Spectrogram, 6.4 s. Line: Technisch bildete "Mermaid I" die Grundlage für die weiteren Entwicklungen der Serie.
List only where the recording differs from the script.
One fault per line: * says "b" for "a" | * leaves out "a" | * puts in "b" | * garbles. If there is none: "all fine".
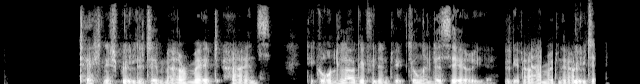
* leaves out "die weiteren"
* garbles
